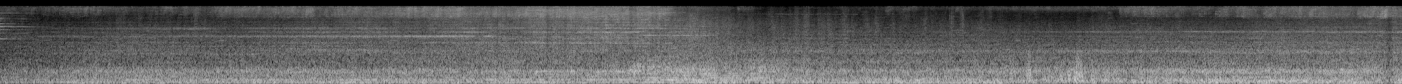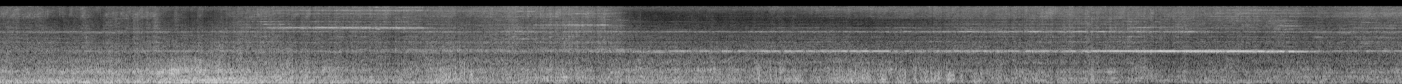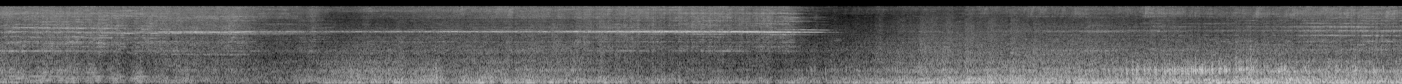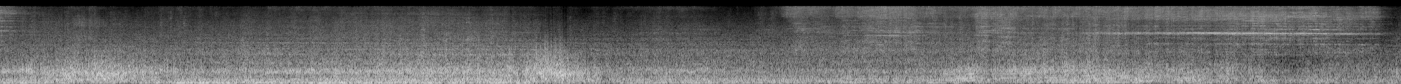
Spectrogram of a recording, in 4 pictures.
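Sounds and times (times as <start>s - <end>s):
wheel flange squeal: 0.0s - 7.3s, 10.2s - 36.6s, 37.8s - 42.4s, 49.9s - 56.0s
train wheels rumbling on rail: 0.0s - 56.0s.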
